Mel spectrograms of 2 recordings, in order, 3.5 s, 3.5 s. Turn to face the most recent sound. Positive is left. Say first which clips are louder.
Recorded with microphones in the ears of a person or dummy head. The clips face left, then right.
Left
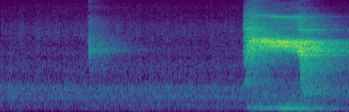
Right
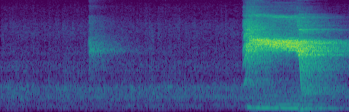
# right 2 dB
turn(degrees=-65)  # may be behind; listen again after turning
